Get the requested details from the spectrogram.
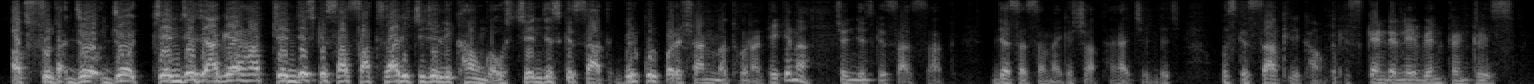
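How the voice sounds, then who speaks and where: A man's voice: a little high, lively intonation, racing, hardly any pauses, husky, dry recording, studio quality. A middle-aged male geography teacher, giving an online map lecture, answering students' chat questions and dictating notes.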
